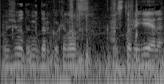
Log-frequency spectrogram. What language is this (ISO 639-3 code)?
lit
